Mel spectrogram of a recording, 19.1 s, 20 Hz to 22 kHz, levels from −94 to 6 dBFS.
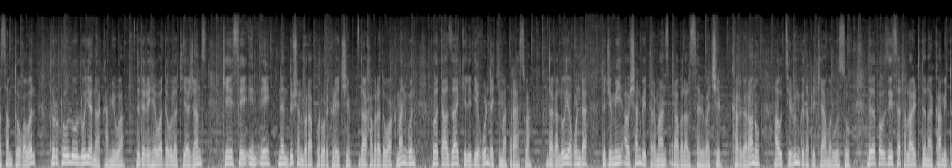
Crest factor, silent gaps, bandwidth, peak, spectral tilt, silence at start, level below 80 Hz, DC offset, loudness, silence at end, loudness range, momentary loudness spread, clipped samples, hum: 16 dB; none; 13.5 kHz; -4 dBFS; -7.5 dB/octave; 0 s; -40 dBFS; 0.4%; -19 LUFS; 0 s; 2 LU; 6 LU; under 0.1%; none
